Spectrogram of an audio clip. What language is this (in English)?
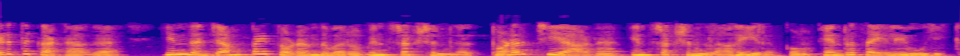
Tamil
